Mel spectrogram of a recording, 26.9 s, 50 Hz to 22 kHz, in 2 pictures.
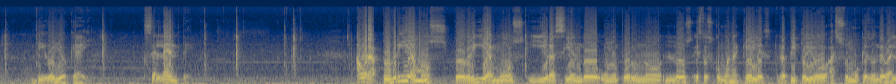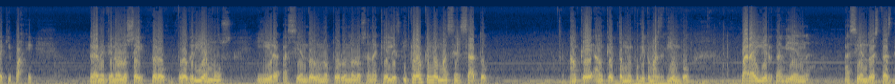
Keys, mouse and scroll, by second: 0.2 shift+middle click, 0.9-1.5 shift+scroll down 2, 1.6 shift+middle click, 2.6 shift+middle click, 3.3 shift+scroll up 1, 3.6 shift+middle click, 4.5-5.7 shift+middle drag, 5.9-6.3 scroll down 2, 6.5 shift+middle click, 7.4-7.8 shift+scroll down 2, 8.1 shift+middle click, 23.4-24.8 shift+middle drag.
